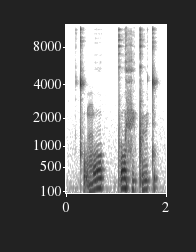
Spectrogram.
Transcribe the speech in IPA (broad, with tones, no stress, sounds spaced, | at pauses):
tʰ o̰˩ m o˥ | pʼ o˥ fʲ u˩ pʼ ʉ˥ t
